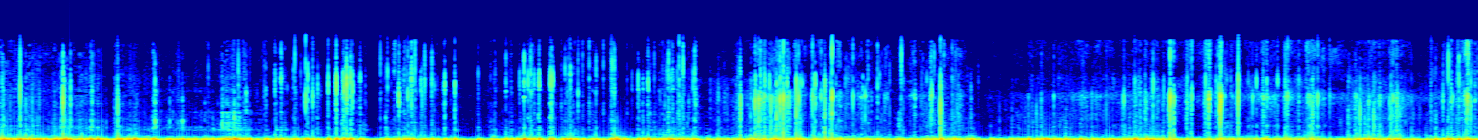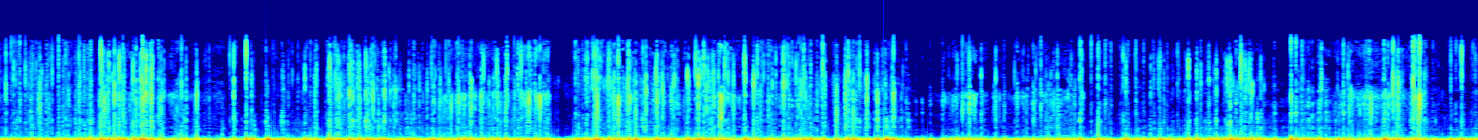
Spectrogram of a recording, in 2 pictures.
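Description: Long fingernails on both hands scratch a round, hollow metal mesh microphone grille. The result is a continuous, dense, low rumbling scratch, with a steady muffled texture under faint high crackles.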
